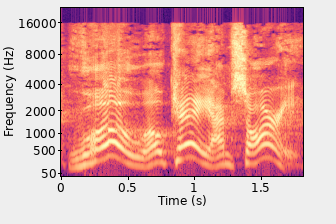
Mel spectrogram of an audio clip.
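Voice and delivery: loud startled whoa, then a laughing apology; like a scolded kid backing off fast; startled sorry. Pretend. The storm startled by its creator's voice, apologizing.

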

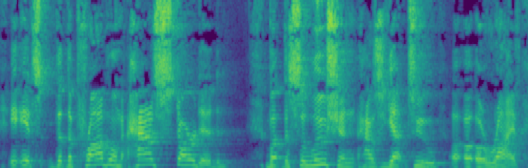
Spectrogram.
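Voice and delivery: slow, loud, emphatic preaching; slow preaching climax. Acted. Pastor tells the church about Saturday, slow and loud. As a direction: land each phrase slowly and hard.

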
